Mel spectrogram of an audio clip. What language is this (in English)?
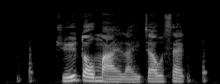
Cantonese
